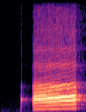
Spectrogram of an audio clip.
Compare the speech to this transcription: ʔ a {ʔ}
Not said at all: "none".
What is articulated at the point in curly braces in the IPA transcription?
none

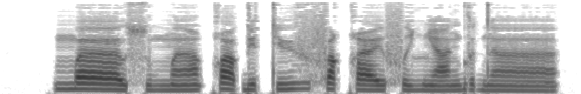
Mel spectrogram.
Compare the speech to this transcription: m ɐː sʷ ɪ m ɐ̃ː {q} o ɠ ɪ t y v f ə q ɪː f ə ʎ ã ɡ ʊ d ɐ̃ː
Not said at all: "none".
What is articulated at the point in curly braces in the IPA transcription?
q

